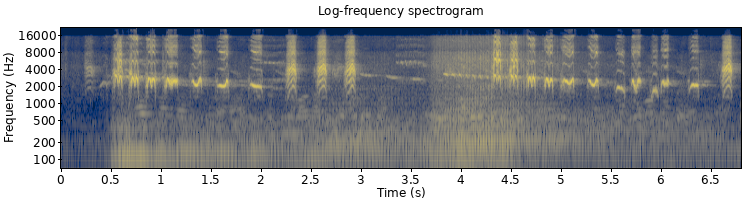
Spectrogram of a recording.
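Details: Greater green leafbird singing energetically, meant to excite stressed leafbirds into singing again; evenly spaced sharp chirps and short slurred notes in fast series, a thin whistle between, and a soft rushing noise in the middle.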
